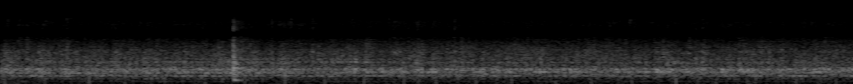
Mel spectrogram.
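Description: A steady whirring background noise, with one short sharp click about two seconds in.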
